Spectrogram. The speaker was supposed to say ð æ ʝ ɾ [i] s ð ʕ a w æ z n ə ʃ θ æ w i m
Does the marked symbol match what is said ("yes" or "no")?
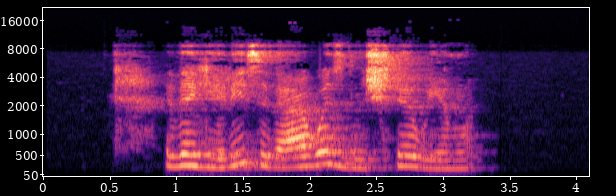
yes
